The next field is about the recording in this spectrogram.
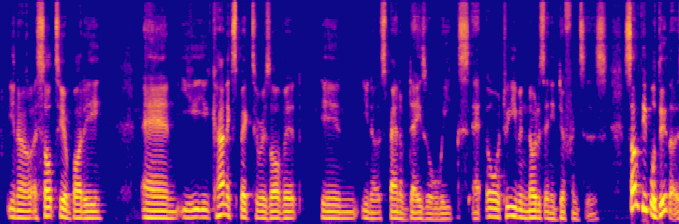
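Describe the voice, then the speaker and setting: A man's voice: lowish voice, darkish tone. A man hosting a casual interview, talking in a hesitant, agreeable way full of restarts. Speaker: host.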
